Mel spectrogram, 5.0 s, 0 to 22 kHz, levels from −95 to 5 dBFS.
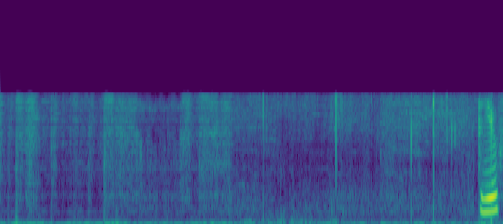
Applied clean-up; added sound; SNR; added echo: neural separator model SepFormer WHAMR!.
